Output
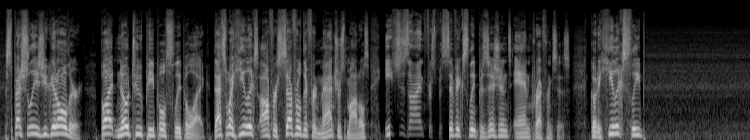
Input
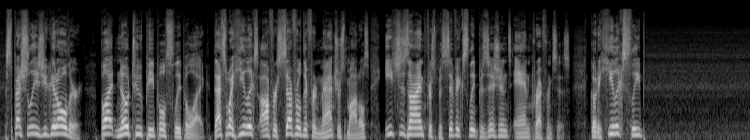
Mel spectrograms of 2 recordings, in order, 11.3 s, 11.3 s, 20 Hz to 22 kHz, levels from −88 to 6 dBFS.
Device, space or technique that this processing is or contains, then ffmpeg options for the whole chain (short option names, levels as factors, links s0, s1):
one-band saturation: -filter_complex "[0:a]asettb=1/sr,asplit=3[s0][s1][s2];[s0]atrim=end=5.854[s3];[s1]atrim=start=5.85:end=6.75,asetpts=PTS-STARTPTS,afade=t=in:d=0.004:c=qsin,afade=t=out:st=0.896:d=0.004:c=qsin,aderivative[s4];[s2]atrim=start=6.746[s5];[s3][s4]acrossfade=d=0.004:c1=hsin:c2=qsin[s6];[s6][s5]acrossfade=d=0.004:c1=qsin:c2=hsin,acrossover=split=430|4500[s7][s8][s9];[s8]asoftclip=type=tanh:threshold=0.251[s10];[s7][s10][s9]amix=inputs=3:normalize=0"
